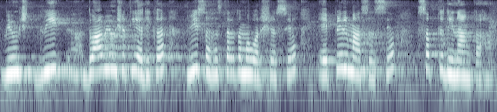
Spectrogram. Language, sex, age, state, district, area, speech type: Sanskrit, female, 30-45, Maharashtra, Nagpur, urban, spontaneous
